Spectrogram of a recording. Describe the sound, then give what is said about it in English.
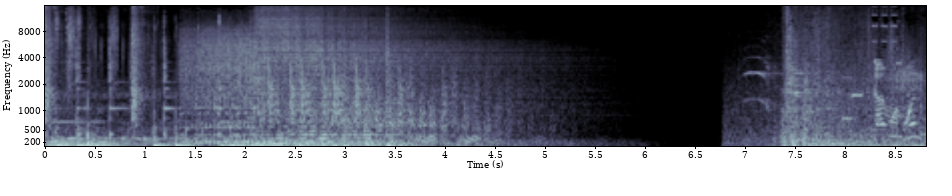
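A loud explosion on a cruise ship with sharp crackling bursts, followed by a rumbling roar that fades away over several seconds into silence before another dense burst of noise abruptly starts. “There was an explosion!”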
